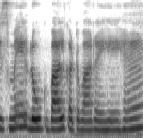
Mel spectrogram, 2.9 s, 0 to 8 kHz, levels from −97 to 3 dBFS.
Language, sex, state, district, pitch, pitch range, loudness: Hindi, female, Haryana, Charkhi Dadri, 210 Hz, 195-220 Hz, -17 LUFS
